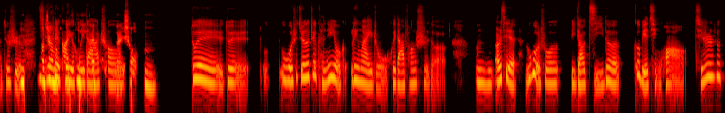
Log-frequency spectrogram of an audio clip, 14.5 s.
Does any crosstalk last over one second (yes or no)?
yes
